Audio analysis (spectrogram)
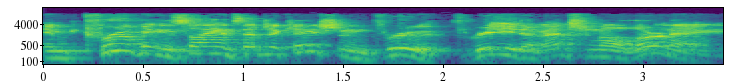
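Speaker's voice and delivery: enthusiastic. Showing the host how a website statement should be said, with more gusto. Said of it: "you have to say that with more gusto".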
